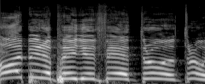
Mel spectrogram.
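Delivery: loud, high-pitched mimicry of a bandwagon fan; mock fan protest. Host mimics fair-weather friends claiming lifelong loyalty, loud mocking protest.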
